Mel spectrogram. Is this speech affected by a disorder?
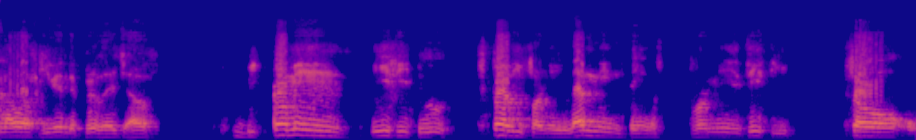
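Yes: cerebral palsy; diagnosed in childhood.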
